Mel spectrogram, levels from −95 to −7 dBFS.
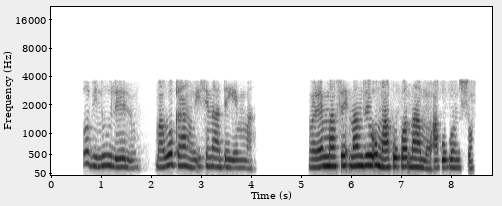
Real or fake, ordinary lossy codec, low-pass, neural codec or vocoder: real; none; 3.6 kHz; none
